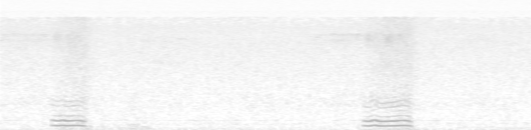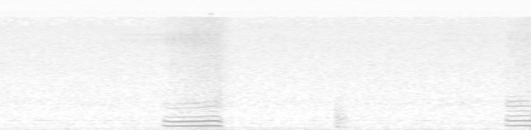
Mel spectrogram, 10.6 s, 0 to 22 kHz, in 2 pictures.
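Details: Sleeping cat snoring: soft, buzzy snores on each breath about every three seconds, roughly 18 a minute.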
